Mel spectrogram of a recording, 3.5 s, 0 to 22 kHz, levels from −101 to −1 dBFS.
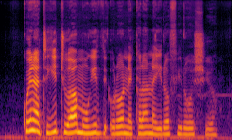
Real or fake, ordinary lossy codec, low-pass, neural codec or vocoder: fake; none; none; vocoder, 44.1 kHz, 128 mel bands every 512 samples, BigVGAN v2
